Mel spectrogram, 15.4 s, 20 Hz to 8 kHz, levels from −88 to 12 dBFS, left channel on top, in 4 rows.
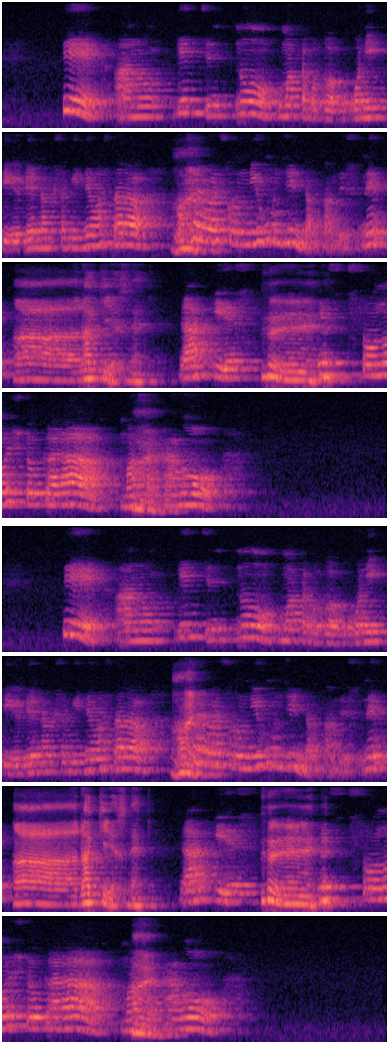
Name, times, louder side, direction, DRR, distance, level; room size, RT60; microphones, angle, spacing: voice 1, 0.6-5.3 5.6-7.7 9.5-10.1 10.9-11.0 11.3-13.7, left 2 dB, 80° left, -1 dB, 0.5 m, -24 dB
voice 2, 7.8-9.1 10.3-11.0 12.9-13.1, right 3 dB, 50° right, 6 dB, 0.3 m, -20 dB
2.8 x 2.1 x 2.7 m, 0.80 s
head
